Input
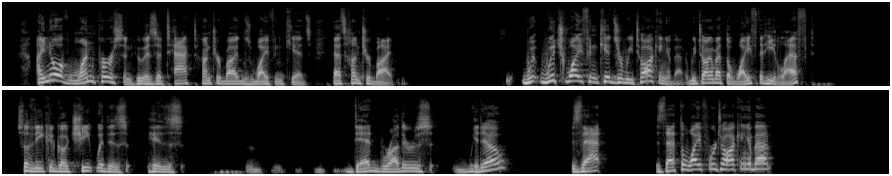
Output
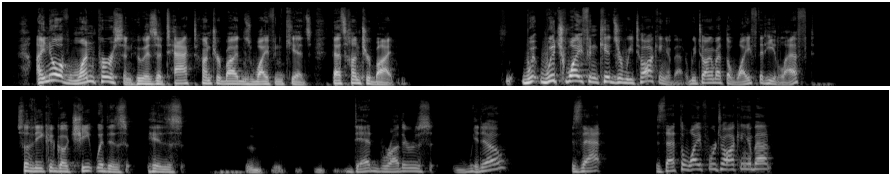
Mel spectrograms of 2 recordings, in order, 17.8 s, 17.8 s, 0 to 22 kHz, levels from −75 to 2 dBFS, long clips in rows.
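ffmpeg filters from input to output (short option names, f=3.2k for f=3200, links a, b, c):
-af "volume=12.5dB,afade=t=out:st=5.75:d=0.82:silence=0.473151,afade=t=in:st=11.14:d=0.38:silence=0.446684,afade=t=out:st=11.52:d=0.79:silence=0.251189"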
